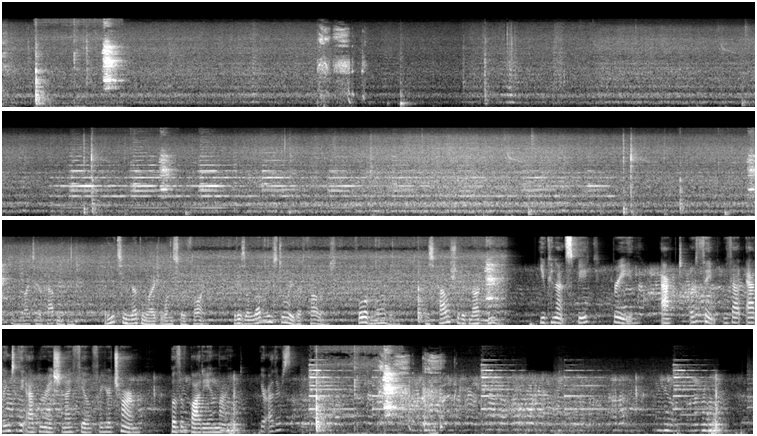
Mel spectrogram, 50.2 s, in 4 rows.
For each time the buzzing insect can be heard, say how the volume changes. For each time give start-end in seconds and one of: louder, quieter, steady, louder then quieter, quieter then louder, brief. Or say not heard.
0.0-50.1 louder.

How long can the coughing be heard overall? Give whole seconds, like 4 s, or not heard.
2 s.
